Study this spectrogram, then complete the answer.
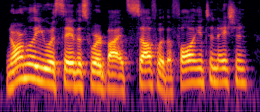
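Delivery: ordinary talk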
